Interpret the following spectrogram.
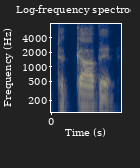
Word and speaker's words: Tagaban: My last name, Tagaban. In the Philippines, it's pronounced as Tagaban.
